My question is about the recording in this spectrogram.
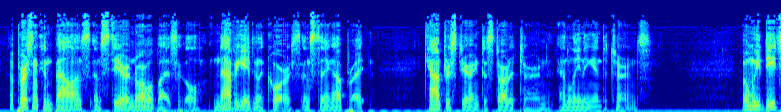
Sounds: speech

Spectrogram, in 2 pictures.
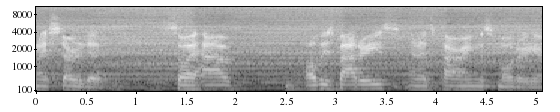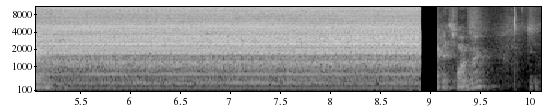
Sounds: speech

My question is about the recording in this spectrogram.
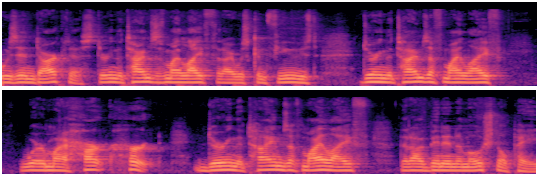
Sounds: speech

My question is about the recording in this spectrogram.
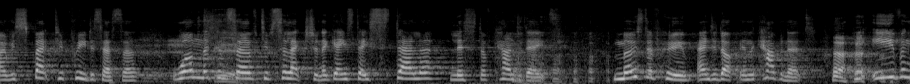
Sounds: female speech
narration
speech

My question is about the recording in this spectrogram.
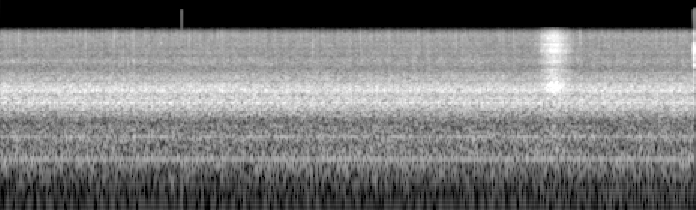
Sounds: vehicle
heavy engine (low frequency)
engine

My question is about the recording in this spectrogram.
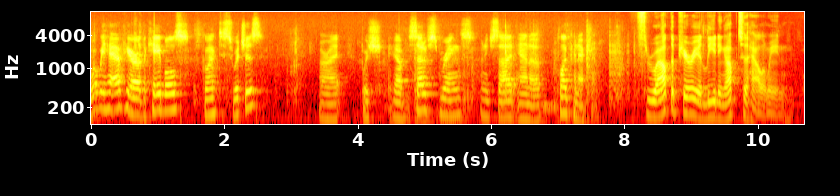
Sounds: speech
inside a small room

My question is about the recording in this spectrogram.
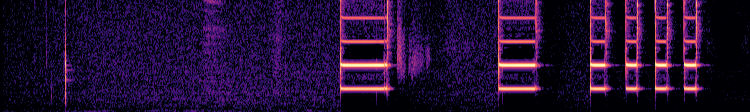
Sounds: inside a small room
buzzer

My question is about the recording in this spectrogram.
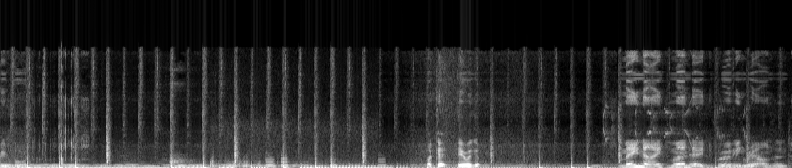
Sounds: speech
music
bird
animal

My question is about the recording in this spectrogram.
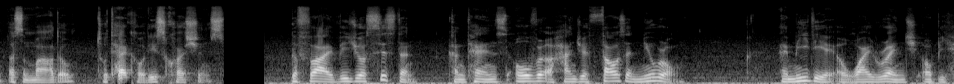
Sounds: speech

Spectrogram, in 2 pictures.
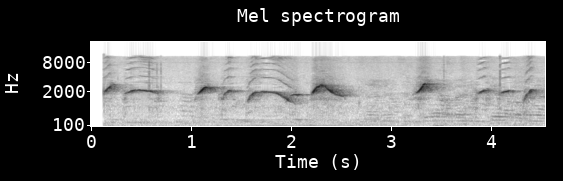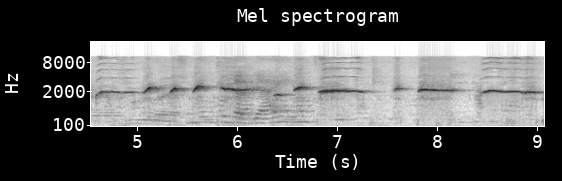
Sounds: bird
speech

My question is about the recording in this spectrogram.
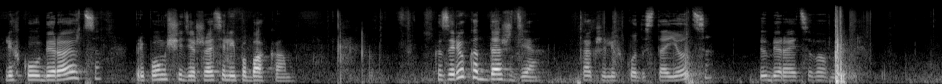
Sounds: speech

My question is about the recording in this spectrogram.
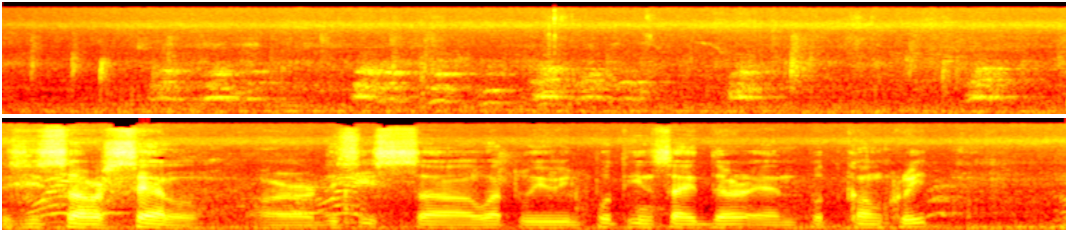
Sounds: speech

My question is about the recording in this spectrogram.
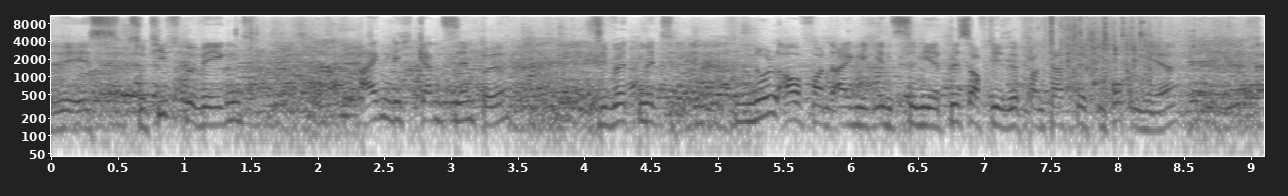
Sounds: speech

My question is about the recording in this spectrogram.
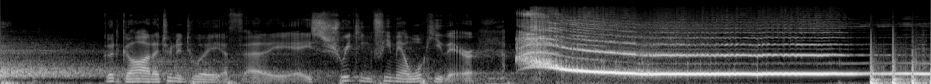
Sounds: speech
music

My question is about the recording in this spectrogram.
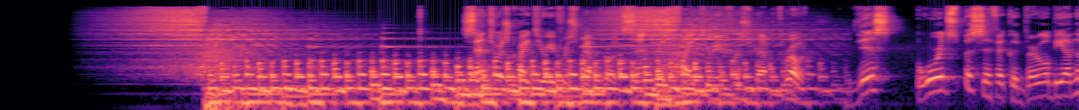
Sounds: speech
music

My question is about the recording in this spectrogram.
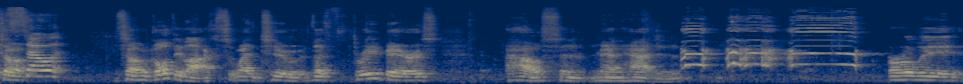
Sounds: fowl
chicken
cock-a-doodle-doo

